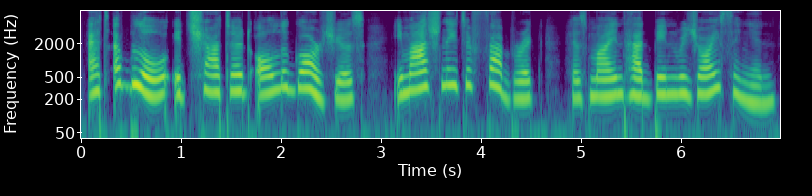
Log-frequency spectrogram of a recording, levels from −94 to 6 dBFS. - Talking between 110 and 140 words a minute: Yes, slow, 135 wpm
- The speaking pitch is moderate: No, very high, 255 Hz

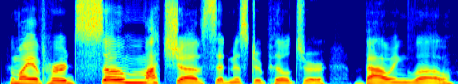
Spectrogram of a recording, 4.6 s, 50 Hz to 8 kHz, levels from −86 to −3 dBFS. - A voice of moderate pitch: Yes, medium, 175 Hz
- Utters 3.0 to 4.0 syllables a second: Yes, 3.4 syllables/s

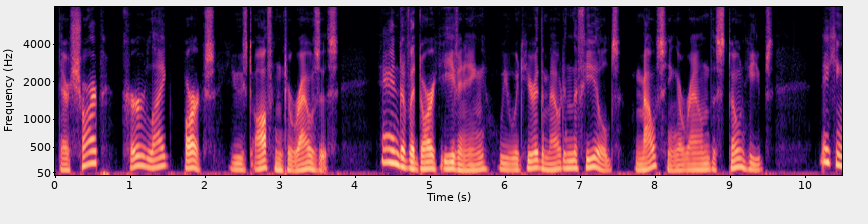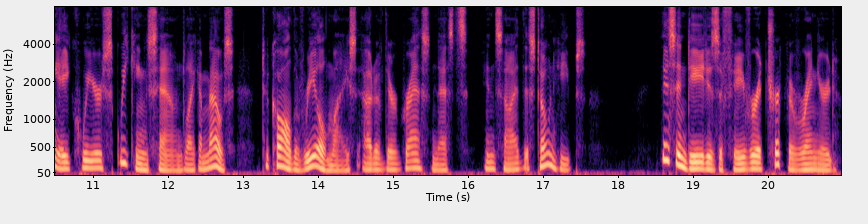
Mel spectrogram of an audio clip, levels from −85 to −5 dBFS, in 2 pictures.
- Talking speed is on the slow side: No, average, 165 wpm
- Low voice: Yes, low, 120 Hz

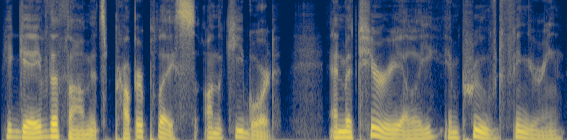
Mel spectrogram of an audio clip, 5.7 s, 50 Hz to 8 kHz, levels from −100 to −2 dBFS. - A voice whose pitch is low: Yes, low, 100 Hz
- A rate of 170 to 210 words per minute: No, average, 150 wpm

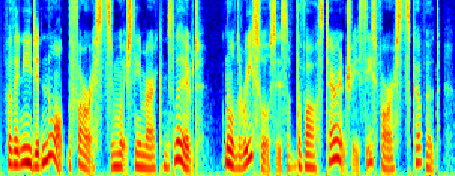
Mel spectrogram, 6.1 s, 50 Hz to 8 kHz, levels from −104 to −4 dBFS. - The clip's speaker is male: No, female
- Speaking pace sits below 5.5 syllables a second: No, 6.5 syllables/s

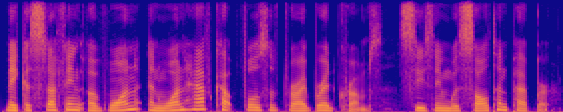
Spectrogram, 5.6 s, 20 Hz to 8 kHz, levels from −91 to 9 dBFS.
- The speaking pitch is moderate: Yes, medium, 180 Hz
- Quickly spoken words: No, average, 190 wpm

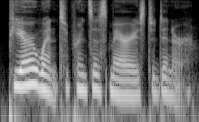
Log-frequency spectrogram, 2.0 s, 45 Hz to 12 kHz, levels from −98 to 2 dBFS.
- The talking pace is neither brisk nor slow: No, fast, 210 wpm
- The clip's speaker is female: Yes, female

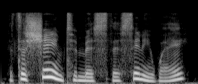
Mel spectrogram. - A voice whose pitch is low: No, high, 205 Hz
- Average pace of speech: No, fast, 210 wpm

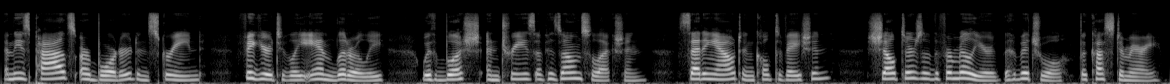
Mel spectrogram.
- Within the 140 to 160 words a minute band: Yes, average, 150 wpm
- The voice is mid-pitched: No, high, 225 Hz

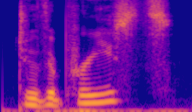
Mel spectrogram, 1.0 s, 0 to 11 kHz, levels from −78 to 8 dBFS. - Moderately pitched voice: Yes, medium, 175 Hz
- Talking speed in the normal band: Yes, average, 190 wpm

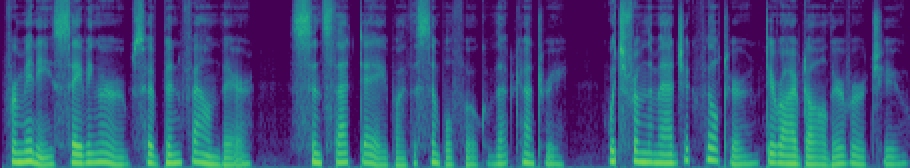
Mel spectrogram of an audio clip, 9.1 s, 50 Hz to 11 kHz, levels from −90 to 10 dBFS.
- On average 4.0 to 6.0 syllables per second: Yes, 4.6 syllables/s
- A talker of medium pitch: Yes, medium, 155 Hz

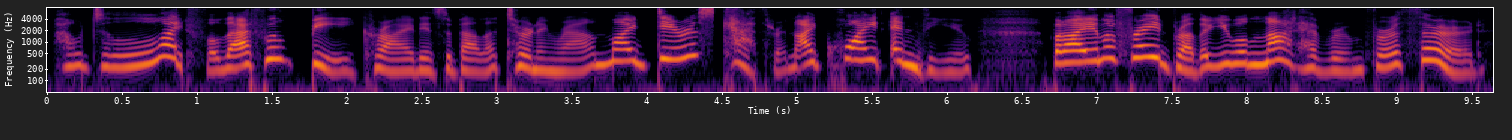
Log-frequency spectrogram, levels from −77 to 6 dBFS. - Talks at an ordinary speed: Yes, average, 180 wpm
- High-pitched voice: Yes, very high, 250 Hz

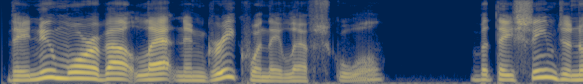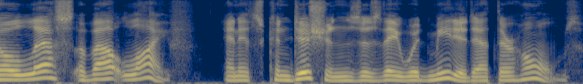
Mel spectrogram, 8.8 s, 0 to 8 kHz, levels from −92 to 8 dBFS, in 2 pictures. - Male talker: Yes, male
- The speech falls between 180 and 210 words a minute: Yes, fast, 205 wpm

